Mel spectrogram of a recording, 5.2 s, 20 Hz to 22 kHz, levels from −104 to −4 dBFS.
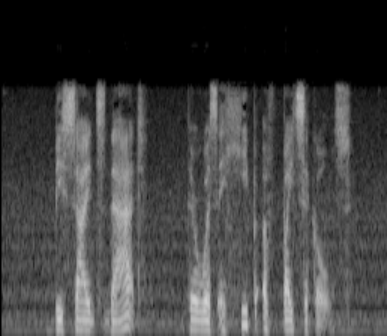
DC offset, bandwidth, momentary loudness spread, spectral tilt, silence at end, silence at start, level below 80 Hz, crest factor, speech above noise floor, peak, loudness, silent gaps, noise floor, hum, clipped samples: under 0.1%; 8.4 kHz; 11 LU; -3 dB/octave; 0.5 s; 0.75 s; -68 dBFS; 22 dB; 29 dB; -10 dBFS; -29 LUFS; none; -59 dBFS; none; under 0.1%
